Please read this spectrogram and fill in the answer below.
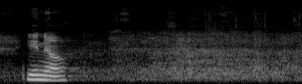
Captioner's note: laughter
